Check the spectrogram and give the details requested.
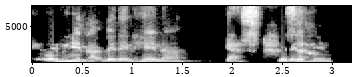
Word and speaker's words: berenjena: Berenjena. Yes. Berenjena. So the Jews called them berenjena because they kept the old accent before it changed to ch.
